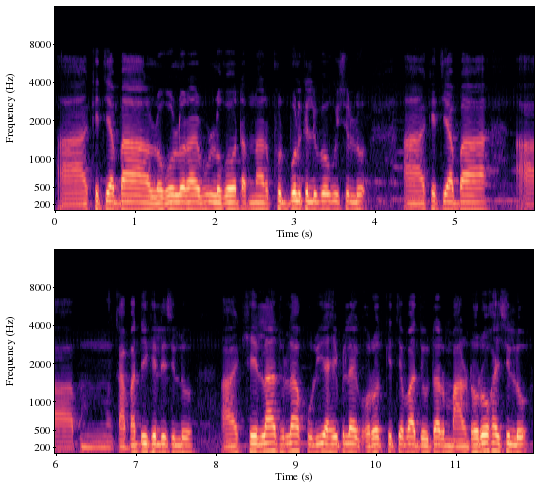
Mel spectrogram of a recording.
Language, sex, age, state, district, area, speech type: Assamese, male, 45-60, Assam, Nalbari, rural, spontaneous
